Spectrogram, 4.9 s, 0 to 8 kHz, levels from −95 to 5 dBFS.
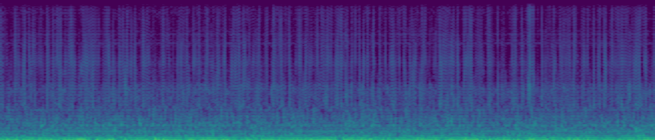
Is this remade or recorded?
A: remade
